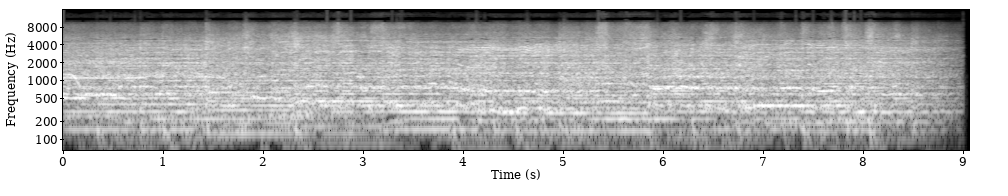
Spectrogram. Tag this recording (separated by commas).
Male singing, Music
